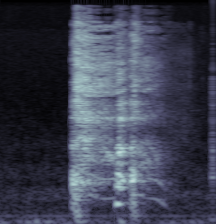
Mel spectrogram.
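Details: Voluntary cough performed by a male patient during a head-to-toe assessment before chest inspection and palpation.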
